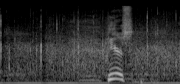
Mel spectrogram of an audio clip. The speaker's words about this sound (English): Oh, come on, give him a hand clap.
